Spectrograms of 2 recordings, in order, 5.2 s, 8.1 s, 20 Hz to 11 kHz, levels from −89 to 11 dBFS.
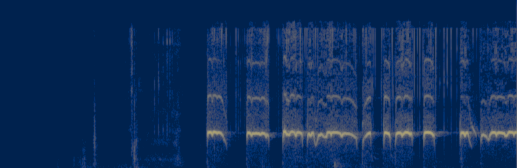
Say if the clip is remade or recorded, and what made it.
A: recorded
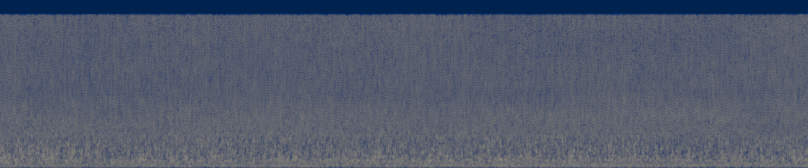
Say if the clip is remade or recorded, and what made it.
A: remade, vocoder, BigVGAN v2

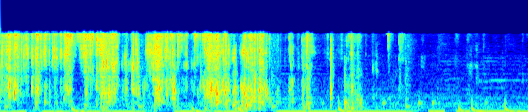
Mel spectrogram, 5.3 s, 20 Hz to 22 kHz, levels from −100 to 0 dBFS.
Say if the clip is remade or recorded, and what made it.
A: recorded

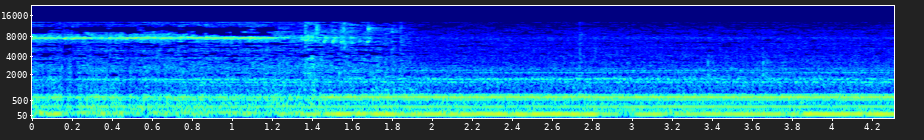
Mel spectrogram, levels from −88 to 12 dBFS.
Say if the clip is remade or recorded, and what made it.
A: remade, vocoder, BigVGAN v2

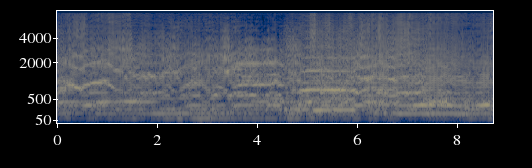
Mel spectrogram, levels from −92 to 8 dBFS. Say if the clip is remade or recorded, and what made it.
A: remade, vocoder, BigVGAN v2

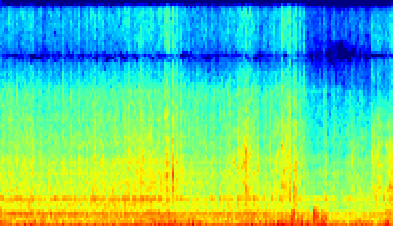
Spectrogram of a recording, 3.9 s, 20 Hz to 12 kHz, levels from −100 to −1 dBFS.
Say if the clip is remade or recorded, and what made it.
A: recorded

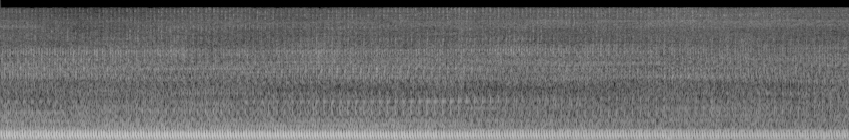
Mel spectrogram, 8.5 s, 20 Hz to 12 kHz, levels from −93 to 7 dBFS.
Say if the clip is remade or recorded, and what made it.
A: recorded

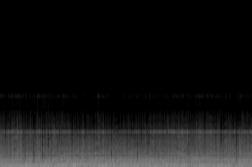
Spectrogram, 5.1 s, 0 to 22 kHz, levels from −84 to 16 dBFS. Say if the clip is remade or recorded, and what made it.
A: remade, vocoder, BigVGAN v2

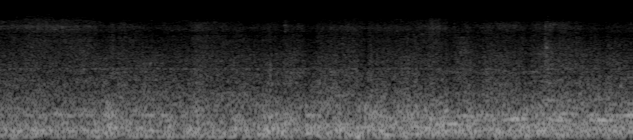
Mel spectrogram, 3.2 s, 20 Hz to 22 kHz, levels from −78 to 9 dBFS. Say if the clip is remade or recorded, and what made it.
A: recorded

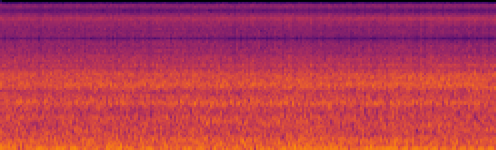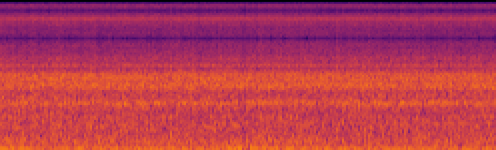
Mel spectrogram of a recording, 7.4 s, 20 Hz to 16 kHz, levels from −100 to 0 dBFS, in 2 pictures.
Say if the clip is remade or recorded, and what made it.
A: recorded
